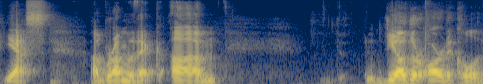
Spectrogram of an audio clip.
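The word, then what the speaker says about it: Abramović: to Marina Abra I can't say her name Abramovic yes Abramovic um the other article in the times uh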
